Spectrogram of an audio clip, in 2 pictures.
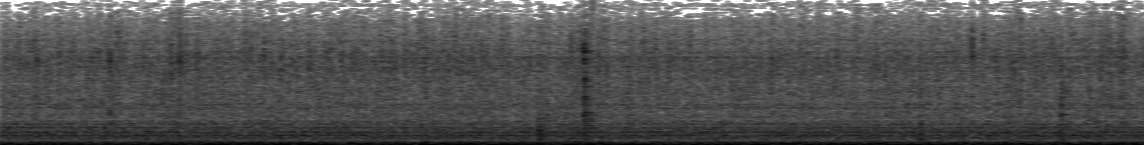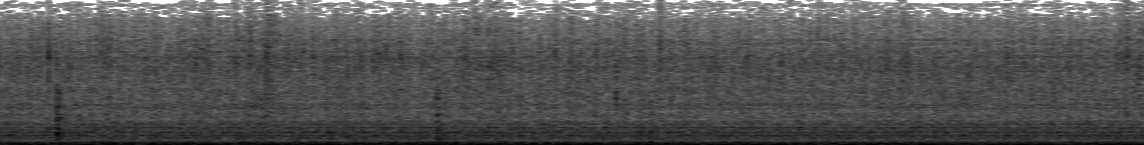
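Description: Chicken adobo in coconut milk bubbling at a boil in a stainless steel pot, stirred with a wooden spoon, with a few light knocks of the spoon against the pot. A steady low hum runs underneath.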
